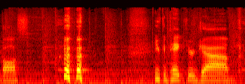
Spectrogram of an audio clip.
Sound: laughing

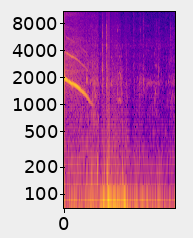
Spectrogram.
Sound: whistle

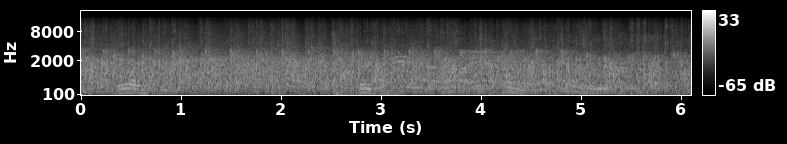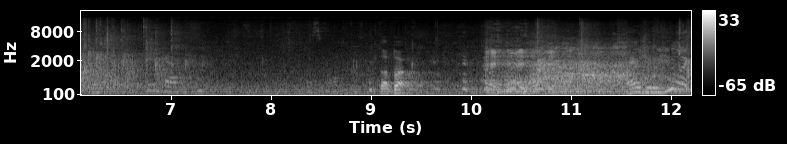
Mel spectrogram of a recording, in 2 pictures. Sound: laughter

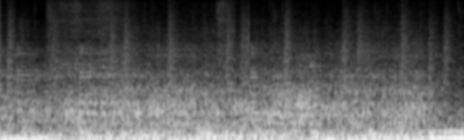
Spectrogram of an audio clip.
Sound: truck engine roaring

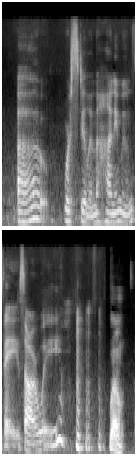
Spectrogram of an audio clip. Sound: chuckles

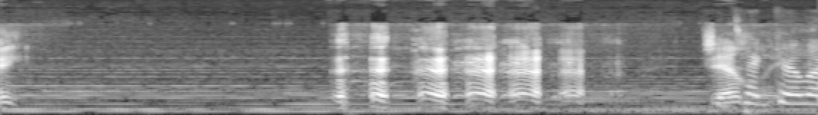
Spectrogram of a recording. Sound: laughs

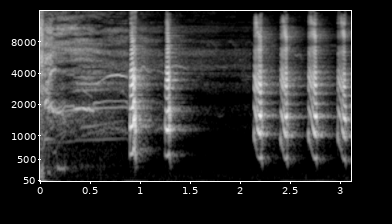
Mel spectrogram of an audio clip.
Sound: laughs

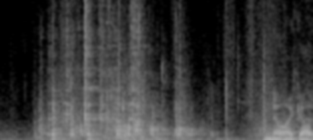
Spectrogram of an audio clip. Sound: chair rattles

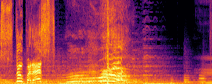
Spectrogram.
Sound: growls

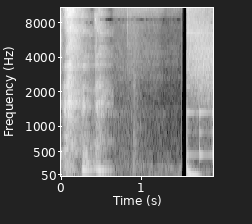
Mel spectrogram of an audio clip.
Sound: laughing; upbeat music

